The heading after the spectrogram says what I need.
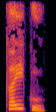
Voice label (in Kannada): "ಕಯಿಕು", Kannada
